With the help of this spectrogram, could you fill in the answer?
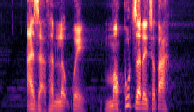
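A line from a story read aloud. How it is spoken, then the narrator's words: Stern shout. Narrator (Vietnamese): Vương Quân Diệt hít sâu một hơi, nghiêm nghị quát lên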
